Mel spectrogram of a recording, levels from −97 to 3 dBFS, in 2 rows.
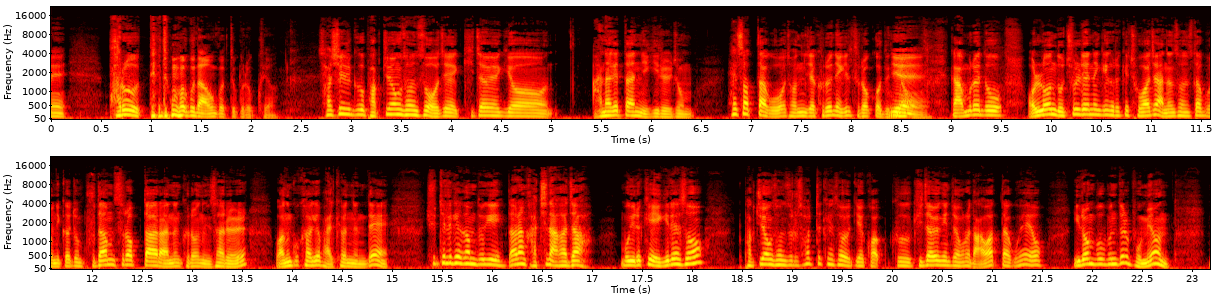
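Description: Nothing goes wrong anywhere in this recording; there's simply no technical fault to point to at any moment.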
